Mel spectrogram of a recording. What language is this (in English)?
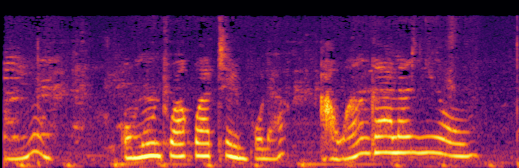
Ganda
